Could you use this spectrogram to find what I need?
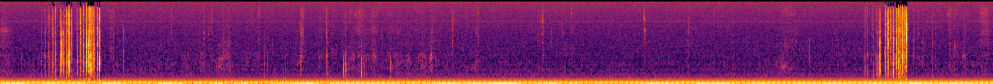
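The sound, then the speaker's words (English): A deck of tarot cards being shuffled, with one card falling out during the shuffle: two short, crisp riffling bursts near the start and end, with faint card handling in between, all over a steady low electrical hum and no talking. “I'm now going to shuffle and ground the cards in energy for the highest good of all, most benevolent outcome for all.”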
